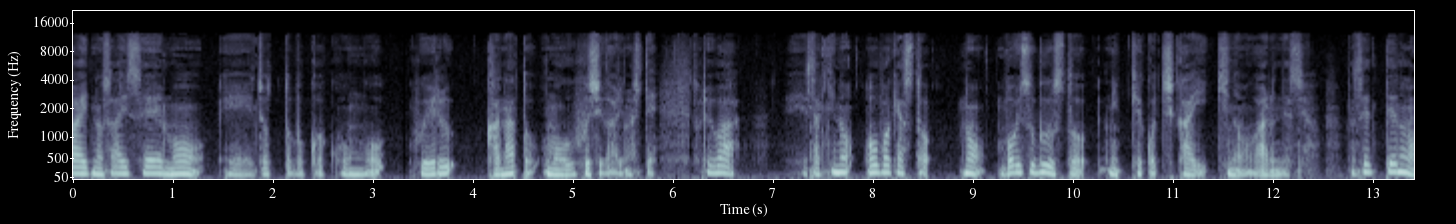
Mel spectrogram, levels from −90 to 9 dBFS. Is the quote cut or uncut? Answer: cut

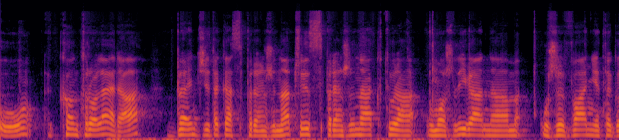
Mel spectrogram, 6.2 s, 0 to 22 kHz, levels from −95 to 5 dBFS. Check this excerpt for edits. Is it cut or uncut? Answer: uncut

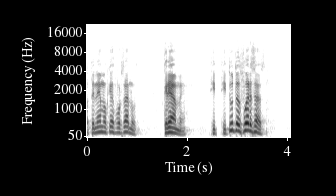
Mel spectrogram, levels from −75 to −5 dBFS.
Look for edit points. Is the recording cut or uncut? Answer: cut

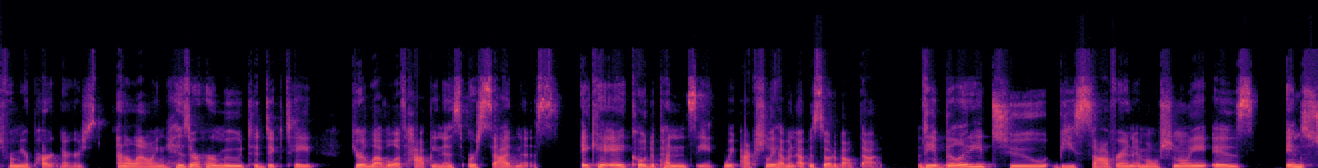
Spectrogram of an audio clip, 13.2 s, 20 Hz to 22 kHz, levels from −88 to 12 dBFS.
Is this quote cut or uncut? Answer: uncut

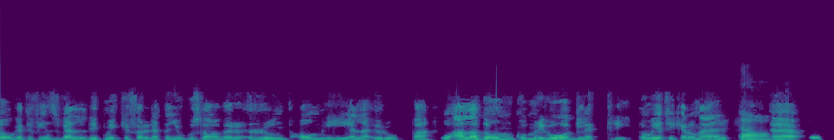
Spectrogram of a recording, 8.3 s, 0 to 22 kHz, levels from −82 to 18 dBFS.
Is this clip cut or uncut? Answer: cut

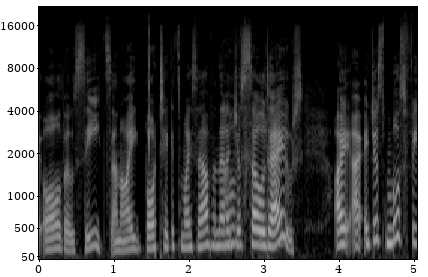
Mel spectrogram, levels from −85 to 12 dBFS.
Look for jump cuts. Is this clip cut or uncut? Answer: uncut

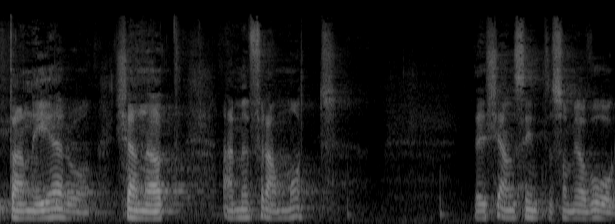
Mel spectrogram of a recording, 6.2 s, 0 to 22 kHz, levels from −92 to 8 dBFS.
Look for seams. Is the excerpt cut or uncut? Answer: uncut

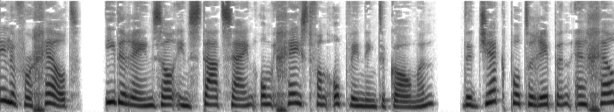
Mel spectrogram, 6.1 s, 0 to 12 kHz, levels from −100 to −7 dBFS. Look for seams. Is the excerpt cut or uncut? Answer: cut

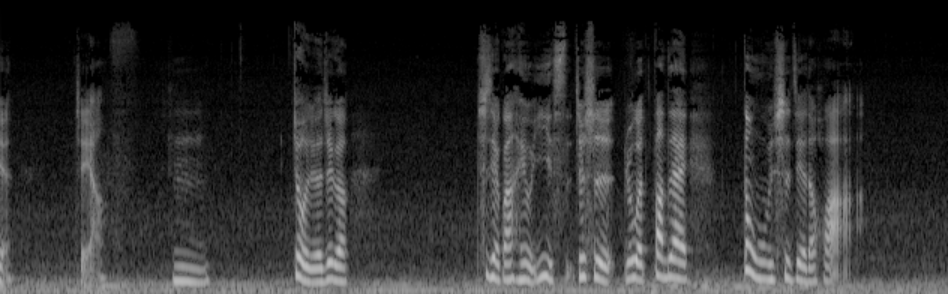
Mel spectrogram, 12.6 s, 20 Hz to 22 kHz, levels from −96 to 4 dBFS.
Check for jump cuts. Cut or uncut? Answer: uncut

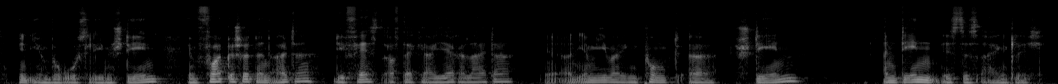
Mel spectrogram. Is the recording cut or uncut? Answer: cut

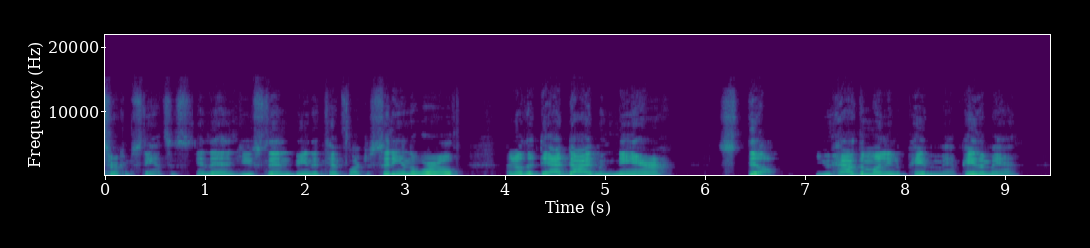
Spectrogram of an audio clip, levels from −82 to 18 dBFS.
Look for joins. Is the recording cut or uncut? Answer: uncut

